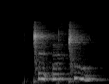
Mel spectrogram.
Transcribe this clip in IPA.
ǀ ø ʔ õ ǀ u

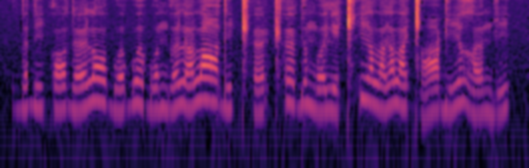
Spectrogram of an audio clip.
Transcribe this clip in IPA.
d ə˩˥ d iː˩˧ k ɔː˩˧ d œː˩˥ l ɔː˥˧ ɡʷ əː˩˥ ɡʷ əː˥˧ ɡʷ əː˩˧ ŋ ɡ əː˩˥ l ɜ˩˥ lˠ ɑː˥˧ d i˩˥ ǁʰ œ˩˧ ǁʰ œ˥˧ ɡ ɛ˥˧ ŋʷ əː˩˧ lʲ ɛ˩˧ ǁʰ iː˥˧ lˠ iː˩˥ lˠ ɛ˩˥ ɡ͡ǁ ɑː˩˧ ɡ iː˩˥ ʁ əː˩˧ ŋ ɡ i˩˥

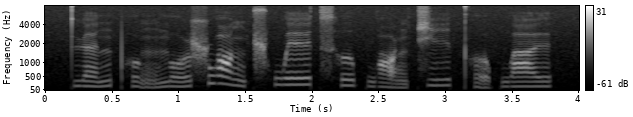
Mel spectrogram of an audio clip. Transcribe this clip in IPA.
t̪ ɥ ɛ˨˦ n pʰ ʊ̰˨˩ ŋ n̪ o˨˦ ʊ̯ ʂ w ɑ˥˨ ŋ ʈ͡ʂʰ w e˦ ɪ̯ t͡sʰ ɹ̩˦ p w ɑ̰˨˩ ŋ t͡ɕ i˦ t̪ʰ ɤ̰˨˩ p w a˦ ɪ̯

